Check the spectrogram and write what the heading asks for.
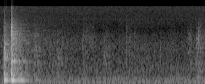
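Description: A single short plastic knock from handling a canister vacuum cleaner's dust container and cyclone parts, ringing briefly, then a faint steady low hum of room tone.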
